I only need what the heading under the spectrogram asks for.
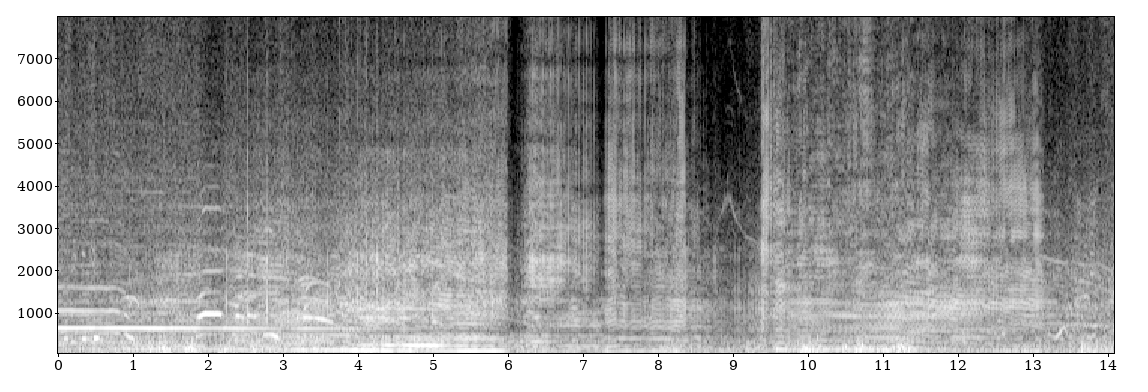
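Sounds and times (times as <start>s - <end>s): rally car engine running hard: 0.0s - 14.0s.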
